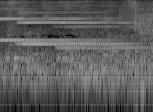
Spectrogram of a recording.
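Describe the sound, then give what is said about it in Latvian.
Bell rung in a parliament chamber before a vote: a continuous, bright electric ringing that holds steady and unbroken throughout. “Aicinu balsot. Lūdzu zvanu.”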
